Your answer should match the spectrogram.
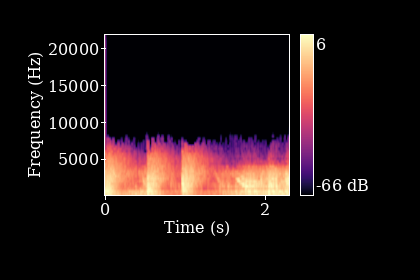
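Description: Gunfire in a radio drama shootout: two sharp, sudden gunshot bursts, the second slightly stronger, standing out from a steady, noisy background.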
